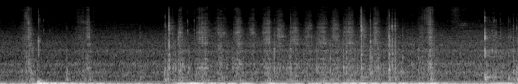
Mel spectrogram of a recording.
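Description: A chisel scrapes glue residue from the nut slot of a Fender acoustic guitar under repair, producing a close, steady run of rapid, rasping wood-scraping strokes over a low hum.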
